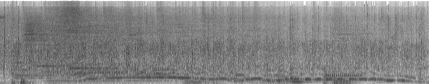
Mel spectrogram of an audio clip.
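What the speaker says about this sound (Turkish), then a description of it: "Alkışlar da alıyoruz." Studio audience applause during a stage show, steady clapping running throughout, with musical tones from a show band playing underneath.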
